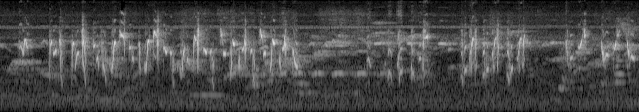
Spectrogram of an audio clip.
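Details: Yellow-vented bulbul giving emotional, hard calls: irregular, jumbled bursts of sharp chirps and bubbling notes that keep going without a break, over low background noise.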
